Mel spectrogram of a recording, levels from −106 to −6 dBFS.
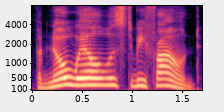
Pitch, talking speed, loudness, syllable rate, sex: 210 Hz, 245 wpm, -14 LUFS, 4.4 syllables/s, female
